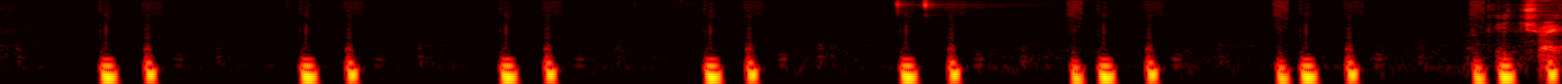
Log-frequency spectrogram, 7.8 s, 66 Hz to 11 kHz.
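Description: Steady paired lub-dub beats at about 60 a minute from a simulator at the tricuspid area, with no extra sounds between them: normal heart sounds.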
